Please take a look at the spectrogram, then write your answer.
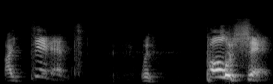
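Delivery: high, loud indignant yell; mock outraged teen shouting No I didn't; angry retort. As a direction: relive being furious at the film. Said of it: "I was really cross".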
